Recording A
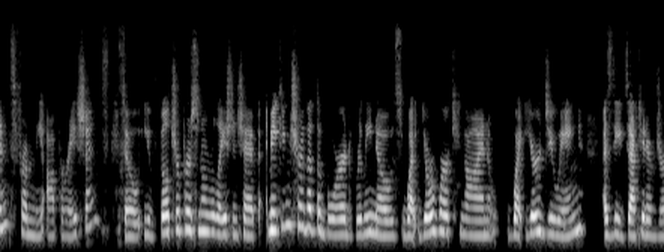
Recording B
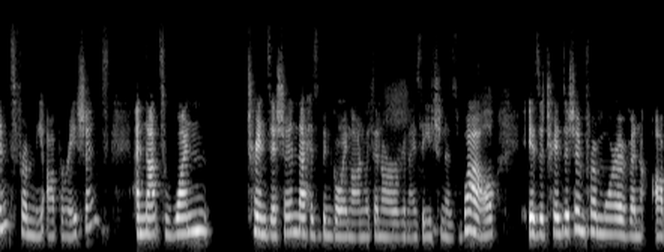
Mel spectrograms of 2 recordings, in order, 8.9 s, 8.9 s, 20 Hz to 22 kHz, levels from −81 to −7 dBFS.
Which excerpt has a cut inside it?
A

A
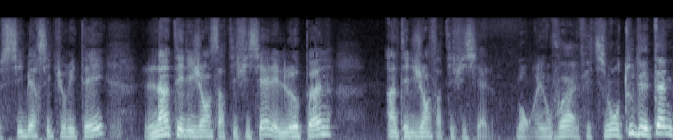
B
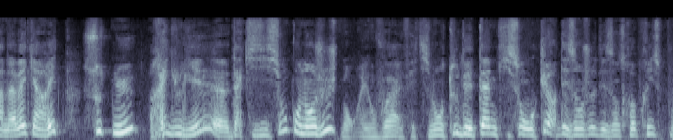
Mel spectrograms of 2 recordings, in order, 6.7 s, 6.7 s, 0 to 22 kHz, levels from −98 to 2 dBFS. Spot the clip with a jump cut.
B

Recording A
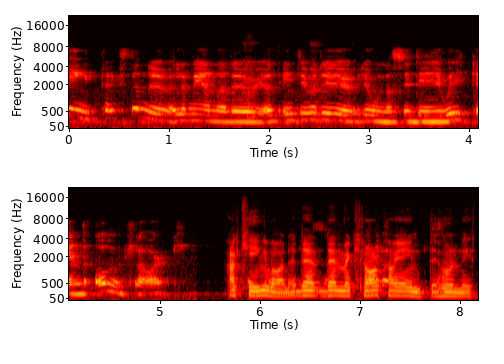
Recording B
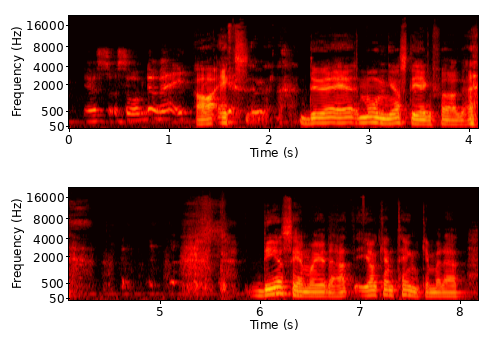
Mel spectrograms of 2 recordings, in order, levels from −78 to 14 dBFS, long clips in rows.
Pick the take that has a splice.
B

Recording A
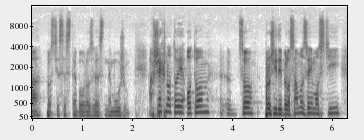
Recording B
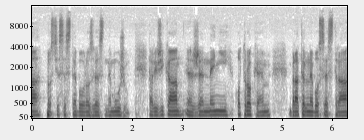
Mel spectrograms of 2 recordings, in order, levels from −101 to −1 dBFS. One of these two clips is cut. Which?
A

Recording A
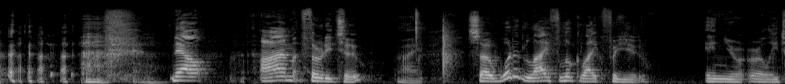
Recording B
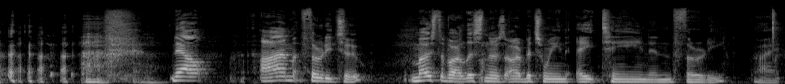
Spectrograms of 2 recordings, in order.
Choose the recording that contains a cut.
A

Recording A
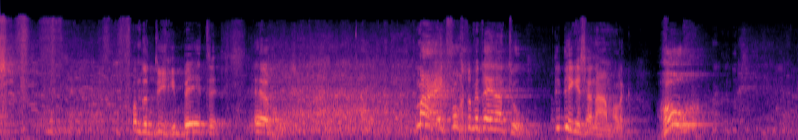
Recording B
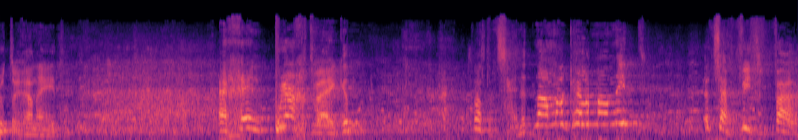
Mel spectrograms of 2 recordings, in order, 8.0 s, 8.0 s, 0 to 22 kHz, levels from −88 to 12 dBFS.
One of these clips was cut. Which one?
A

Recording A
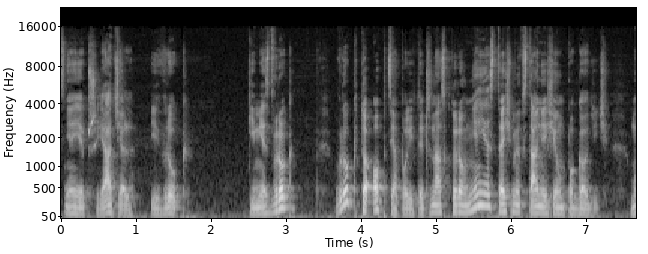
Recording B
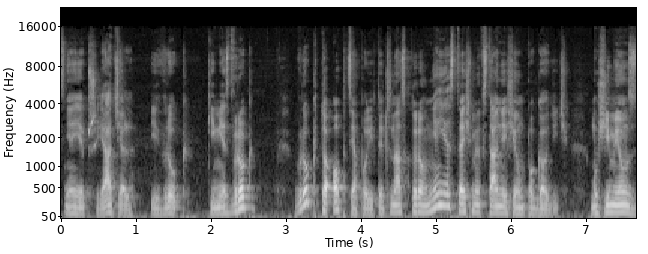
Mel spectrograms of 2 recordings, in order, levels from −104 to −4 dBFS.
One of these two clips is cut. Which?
B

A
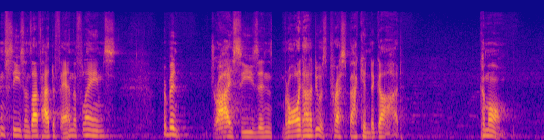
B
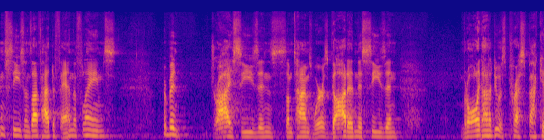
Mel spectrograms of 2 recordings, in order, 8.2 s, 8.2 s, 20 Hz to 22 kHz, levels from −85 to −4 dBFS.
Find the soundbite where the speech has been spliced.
A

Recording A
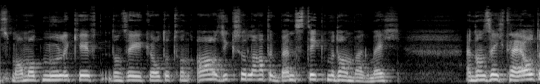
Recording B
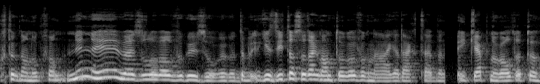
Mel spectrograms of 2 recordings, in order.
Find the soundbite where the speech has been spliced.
B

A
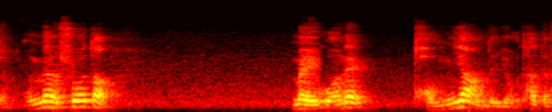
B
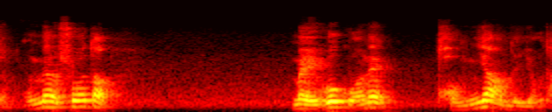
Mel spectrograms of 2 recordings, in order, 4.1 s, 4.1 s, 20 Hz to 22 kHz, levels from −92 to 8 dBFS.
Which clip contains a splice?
A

